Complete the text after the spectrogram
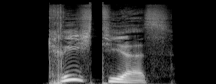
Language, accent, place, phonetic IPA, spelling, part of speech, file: German, Germany, Berlin, [ˈkʁiːçˌtiːɐ̯s], Kriechtiers, noun, De-Kriechtiers.ogg
- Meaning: genitive of Kriechtier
